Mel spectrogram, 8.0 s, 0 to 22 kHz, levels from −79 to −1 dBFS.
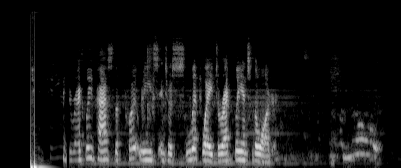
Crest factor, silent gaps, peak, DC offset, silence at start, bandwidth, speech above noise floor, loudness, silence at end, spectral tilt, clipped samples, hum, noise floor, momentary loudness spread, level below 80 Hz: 22 dB; none; 0 dBFS; under 0.1%; 0.6 s; 7.6 kHz; 37 dB; -22 LUFS; 0.45 s; -6 dB/octave; under 0.1%; none; -59 dBFS; 17 LU; -32 dBFS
